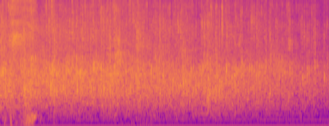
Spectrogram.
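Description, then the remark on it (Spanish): An audience claps together in steady, dense applause, sustained and fairly loud throughout the few seconds, with a faint low hum underneath, applauding the Lord at a preacher's call. “Alguien por favor aplauda al Señor y sigamos adelante.”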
